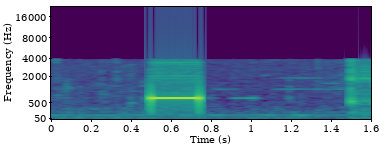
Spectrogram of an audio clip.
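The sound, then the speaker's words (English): A single short, steady voicemail beep sounds after the greeting, followed by silence and then a voice beginning to speak. “If you'd like to leave a brief message, including your name and phone number where I can reach you, please do so after the beep.”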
